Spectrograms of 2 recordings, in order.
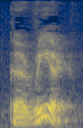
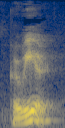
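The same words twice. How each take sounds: First: The second syllable is stressed in an exaggerated way. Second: The second syllable is stressed in a natural way. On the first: "I'm exaggerating this accent so that you practice the right way" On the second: "When you speak normally, it becomes career"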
